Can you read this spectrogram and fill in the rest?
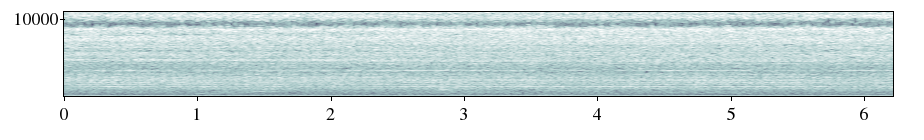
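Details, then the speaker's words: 2003 Honda S2000 cold start: rough low idle drone with faint steady whir above it; owner suspected tensioner pulley, confirmed by spinning it with serpentine belt off; worn tensioner pulley bearing. Fuel leak at injector rail also found. "um well we have two issues one of them is that spinning noise I really don't know how to describe it I believe it's coming from the tensioner pce"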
